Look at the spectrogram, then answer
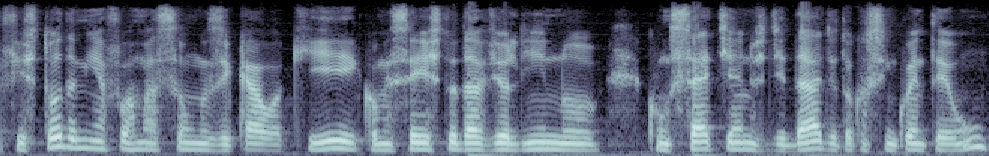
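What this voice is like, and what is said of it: Florianópolis Brazilian Portuguese accent. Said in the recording (Portuguese): “pelo sotaque, o pessoal já deve ter percebido, né? Eu sou manezinho da ilha de Florianópolis”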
